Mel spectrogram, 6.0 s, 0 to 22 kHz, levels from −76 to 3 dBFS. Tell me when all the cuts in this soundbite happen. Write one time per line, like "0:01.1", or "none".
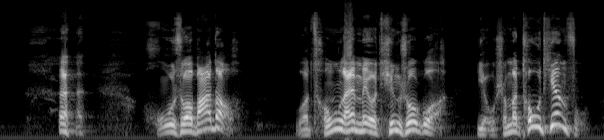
none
